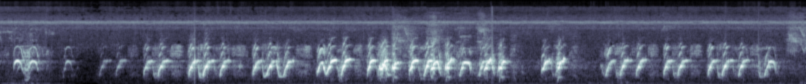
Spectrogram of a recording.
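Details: Long, busy stretch of zebra calls. Yelping, wavering barks repeat rapidly in dense runs that swell to a harsh, overlapping peak midway, then continue in clipped bursts over a faint steady hiss.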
